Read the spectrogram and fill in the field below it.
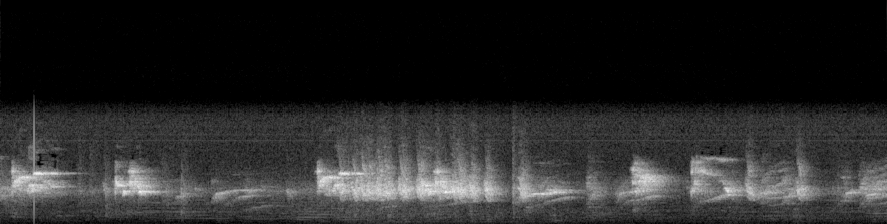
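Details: European goldfinches, two siblings, giving a lively run of tinkling, twittering notes, with bright liquid trills and buzzy chips tumbling together, high-pitched and rapid throughout.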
